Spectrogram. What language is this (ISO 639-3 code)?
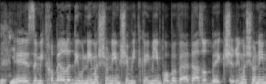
heb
